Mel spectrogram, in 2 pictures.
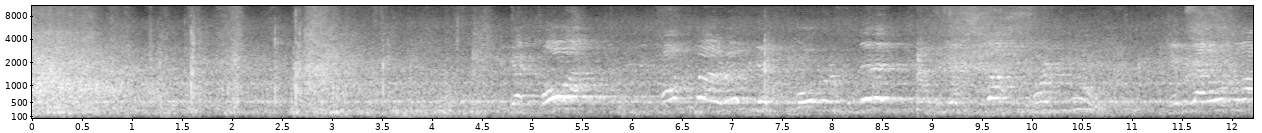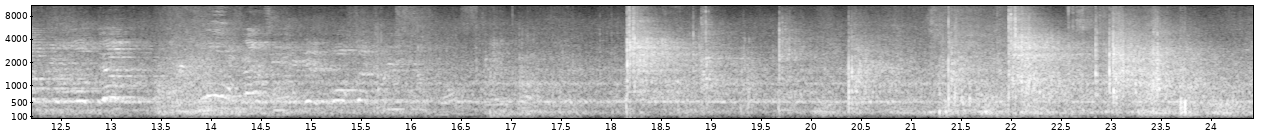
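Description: A hockey stick slaps a puck.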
